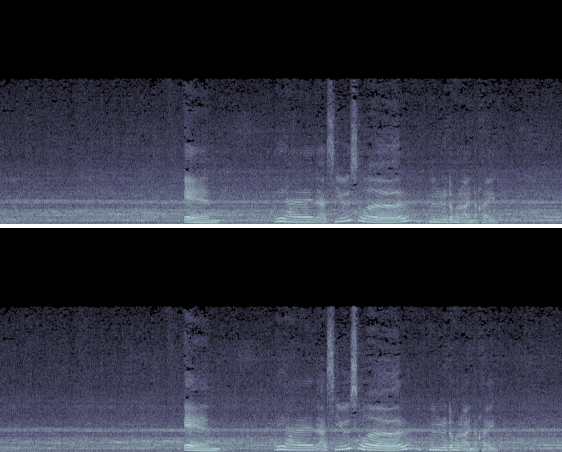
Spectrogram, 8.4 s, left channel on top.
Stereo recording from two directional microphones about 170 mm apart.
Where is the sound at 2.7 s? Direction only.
15° right (ahead or behind).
